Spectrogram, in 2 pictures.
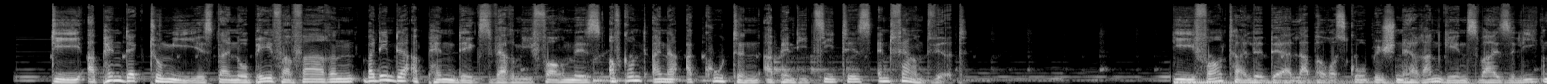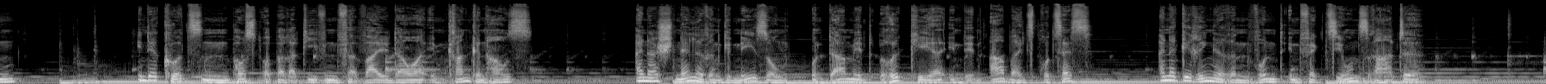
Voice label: Calm Medical introduction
